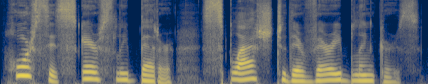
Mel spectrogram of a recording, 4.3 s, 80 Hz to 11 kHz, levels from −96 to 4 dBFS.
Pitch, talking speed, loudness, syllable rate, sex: 190 Hz, 110 wpm, -17 LUFS, 3.9 syllables/s, female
